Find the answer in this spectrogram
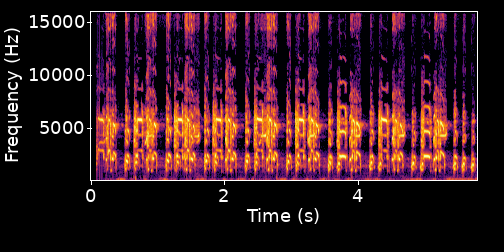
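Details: Grey francolin (teetar), a new pair, calling loudly in shrill, harsh bursts of overlapping notes, repeated rapidly at about one and a half per second with short gaps between bursts, no other clear sounds.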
